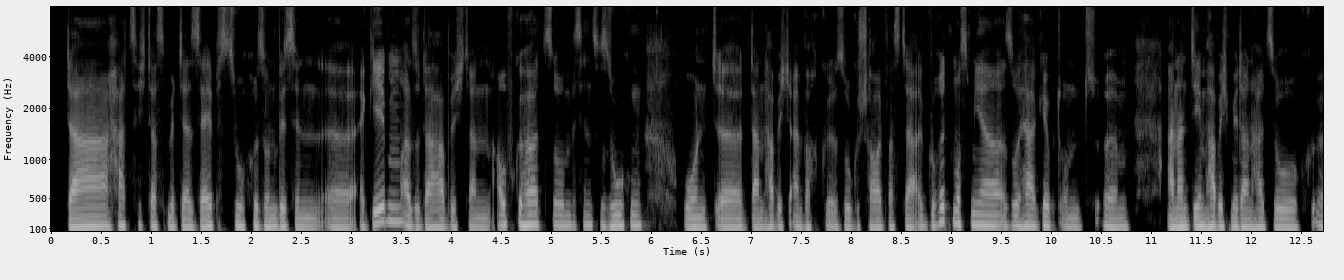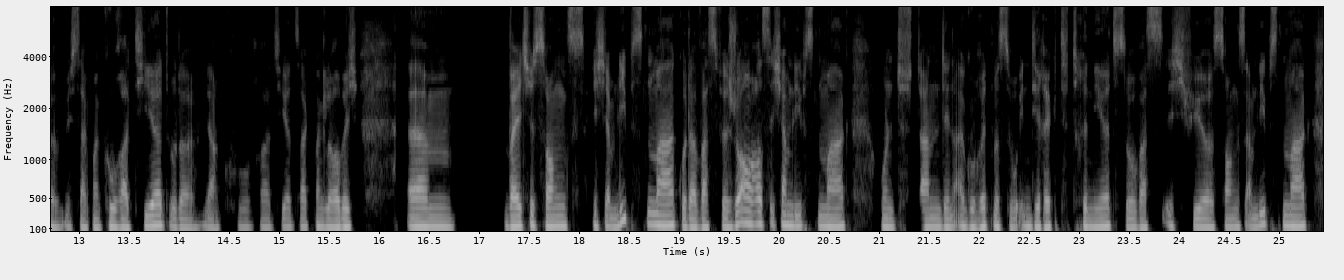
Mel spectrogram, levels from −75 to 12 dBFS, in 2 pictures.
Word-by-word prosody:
da 125 +1 +4
hat 135 -1 -1
sich 130 - -7
das 125 -3 -3
mit 125 -1 -2
der 115 -2 +2
Selbstsuche 125 +1 +1
so 125 - -1
'n 120 - +3
bisschen, 115 -1 0
äh, 115 -1 -1
ergeben. 185 - +1
Also 125 -5 0
da 115 -1 0
habe 120 +1 0
ich 115 - -5
dann 115 -1 -3
aufgehört 145 +1 +2
so 140 -1 -1
'n 135 0 0
bisschen 140 +1 -4
zu 135 - -6
suchen. 140 +2 +1 0.4
Und, 120 -2 0
äh, 115 -1 +1
dann 115 -1 -1
habe 125 - -1
ich 120 - -7
einfach 120 -3 -4
ge - - -4
so 120 +2 -3
geschaut, 120 0 -3
was 115 - -2
der 120 -1 -1
Algorithmus 150 +6 -1
mir 140 -2 +3
so 135 0 -1
hergibt. 130 0 +1
Und, 120 -1 -6
ähm, 120 -1 +1 0.3
anhand 120 0 +4
dem 125 -1 +4
habe 130 0 +4
ich 120 - -2
mir 125 - +3
dann 115 -2 +2
halt 115 0 +1
so 115 -1 +1
ku 135 -6 -4
ich 120 - -6
sag 115 -1 -3
mal 110 - -1
kuratiert 125 +4 +1
oder, 110 -2 -2
ja 110 -5 -4
kuratiert 115 +1 -9
sagt 120 0 -6
man, 125 - -1
glaube 120 0 +3
ich, 120 - -2 0.5
ähm, 125 0 +3 0.5
welche 130 +2 +3
Songs 130 0 +2
ich 135 -2 -3
am 120 - 0
liebsten 160 - -1
mag 140 -2 +4
oder 115 -1 +2
was 115 -1 0
für 120 - -1
Genres 160 +6 +3
ich - - -3
am 140 - +4
liebsten 130 0 -2
mag 125 0 +2 0.3
und 120 -3 -2
dann 120 0 +1
den 120 +1 0
Algorithmus 120 -1 0
so 115 +1 -3
indirekt 125 -2 -1
trainiert, 120 0 +1
so 115 0 -2
was 115 -1 -1
ich 130 -4 -7
für 120 -1 +1
Songs 120 +1 -1
am 120 - -4
liebsten 145 -1 -2
mag. 130 0 +3
120 Hz, 210 wpm, -23 LUFS, 115-130 Hz, 0.5 s, da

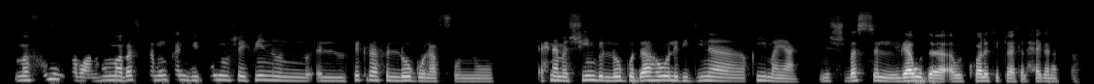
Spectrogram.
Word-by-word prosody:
مفهوم 195 +5 -4
طبعًا، 170 -4 -4
هم 190 +2 -1
بس 200 +1 -2
ممكن 210 0 -5
بيكونوا 200 +3 -5
شايفين 200 +1 -3
إنه 170 -4 -5
الفكرة 165 +6 -3
في 190 - -10
اللوجو 180 -1 +1
نفسه، 150 -1 -6
إنّه 145 0 -9 0.5
إحنا 195 - 0
ماشيين 205 +4 -1
باللوجو 180 -1 +2
ده، 185 +2 +5
هو 195 +1 +4
اللي 190 -1 +2
بيدّينا 170 -2 -2
قيمة 185 -6 -3
يعني، 135 -3 -5 0.2
مش 160 0 -12
بس 175 +2 0
الجودة 160 -1 +7
أو 145 - +1
الquality 160 +2 +2
بتاعة 145 -2 -1
الحاجة 150 +2 -2
نفسها. 135 -1 -11
175 Hz, 165 wpm, -22 LUFS, 155-195 Hz, 0.5 s, الجودة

